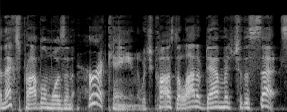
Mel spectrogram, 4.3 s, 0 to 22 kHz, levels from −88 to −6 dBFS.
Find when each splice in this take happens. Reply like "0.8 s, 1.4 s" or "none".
1.2 s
